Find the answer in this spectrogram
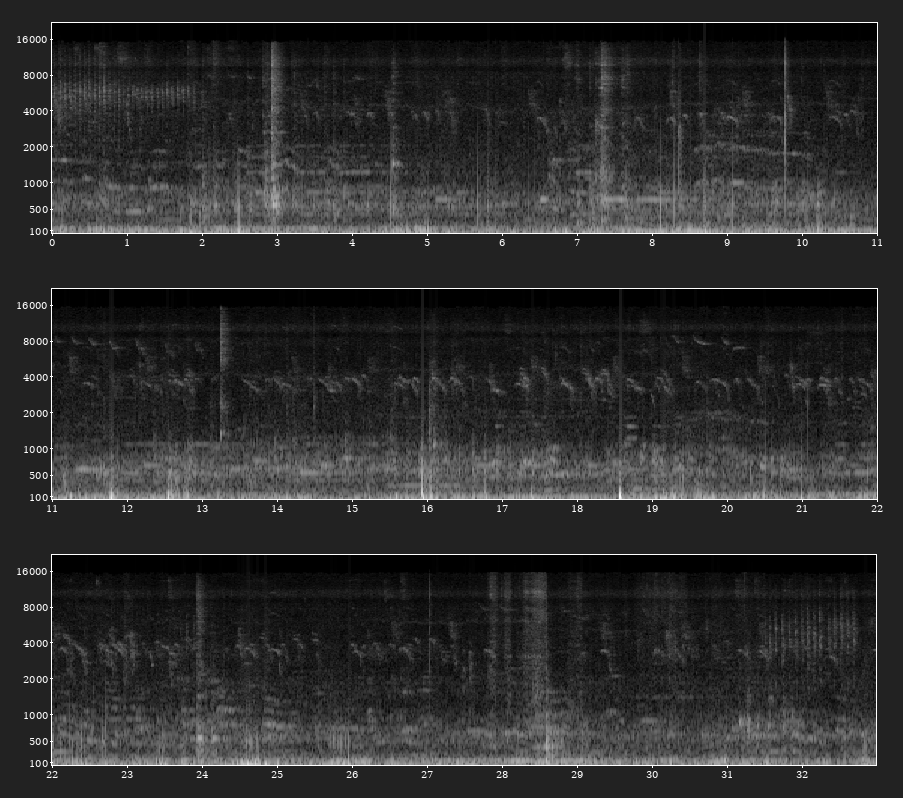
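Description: Birds around a pigeon shelter: clucking and many short high chirps through much of the second half, over a steady low rumble. A few sharp knocks near the middle are the loudest events.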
